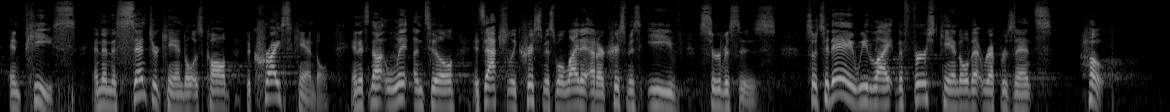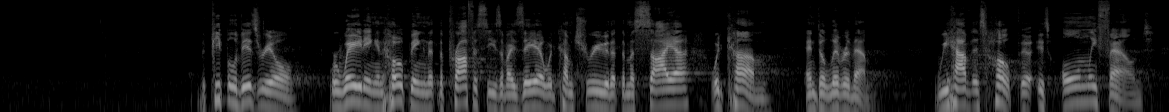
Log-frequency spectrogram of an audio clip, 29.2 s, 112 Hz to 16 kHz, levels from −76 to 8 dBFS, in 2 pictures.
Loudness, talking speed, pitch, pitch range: -32 LUFS, 145 wpm, 145 Hz, 135-170 Hz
